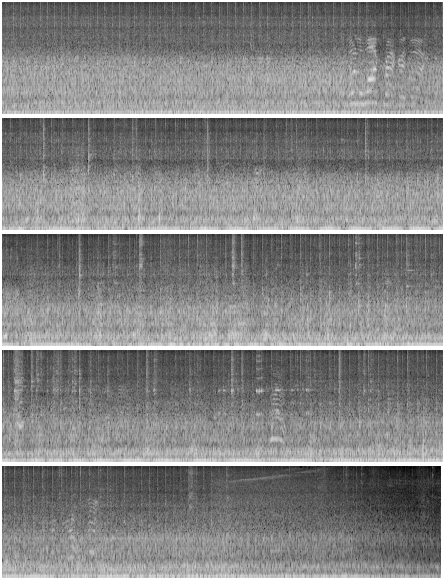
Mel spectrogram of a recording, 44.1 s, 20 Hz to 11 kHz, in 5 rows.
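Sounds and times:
diesel engines running: 0.0 - 44.0
sharp metal clanks: 18.2 - 34.8.

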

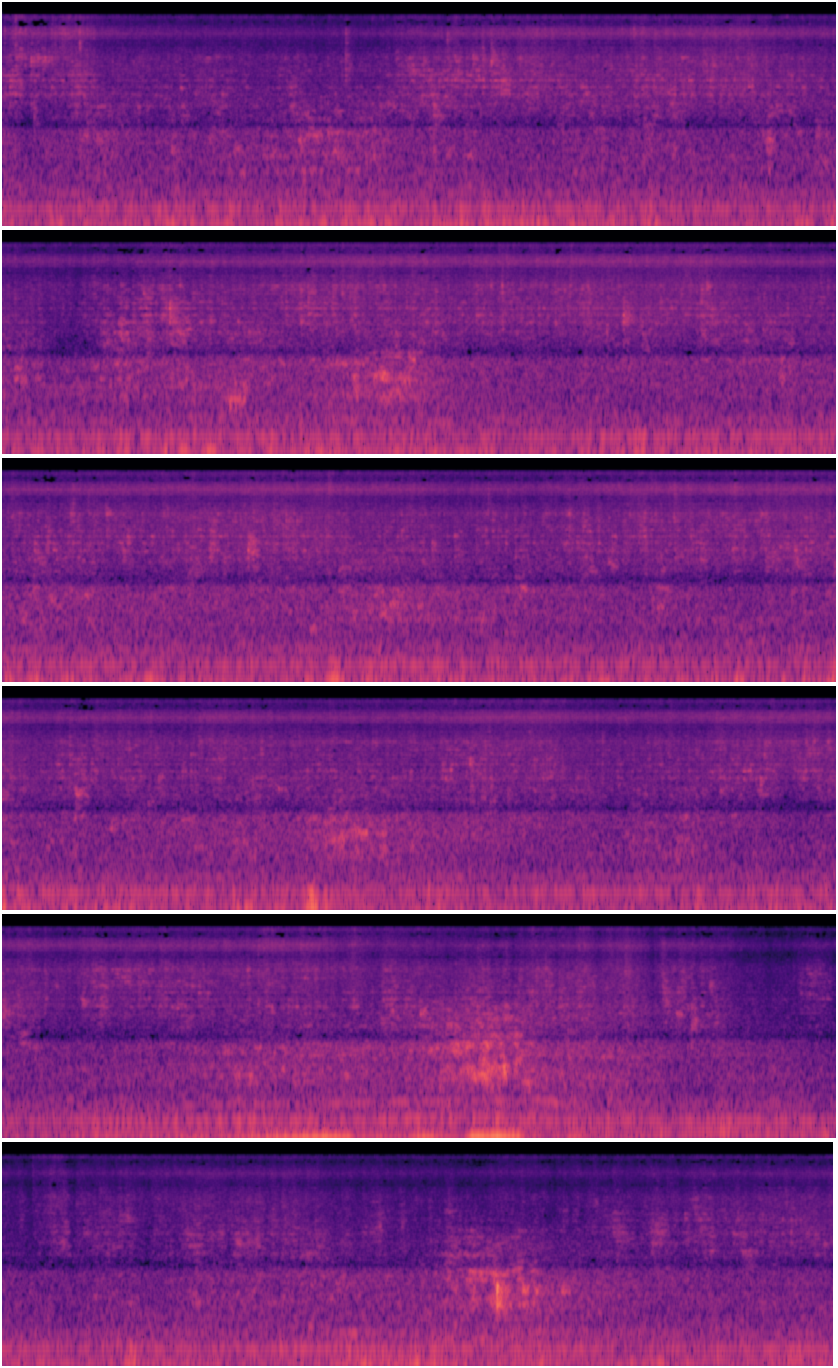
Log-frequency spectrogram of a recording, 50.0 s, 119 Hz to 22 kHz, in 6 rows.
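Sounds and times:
hose spraying water on leaves: 0.0 - 50.0.

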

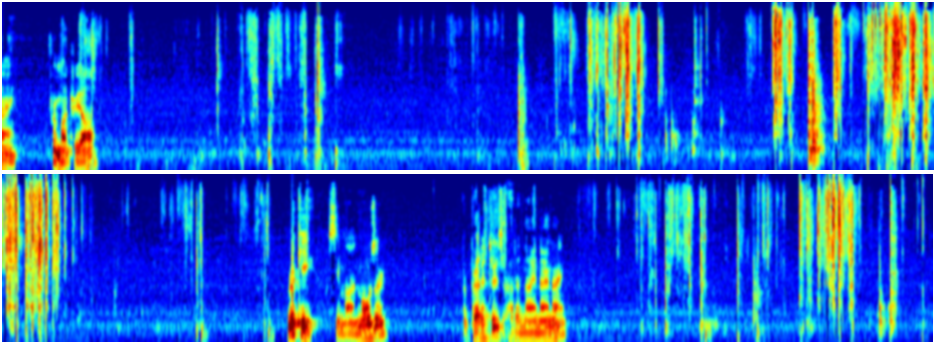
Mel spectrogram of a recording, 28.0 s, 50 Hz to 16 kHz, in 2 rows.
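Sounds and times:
cards clicking and rustling: 3.2 - 5.1, 8.3 - 10.0, 12.5 - 15.2, 16.6 - 17.1, 23.2 - 27.9
foil wrapper crinkling: 8.3 - 10.0, 11.5 - 15.2, 23.1 - 26.9.

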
